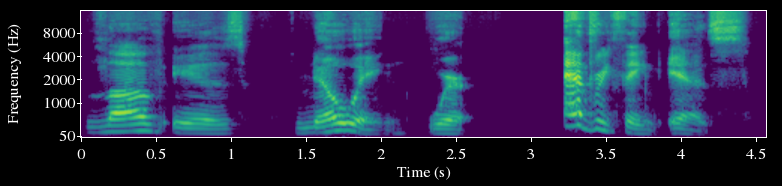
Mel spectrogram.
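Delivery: slow, sing-song picture-book read; reading to children. Acted. Drag queen reading a picture book to kids, slow and sing-song. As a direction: read each page slowly to the little ones.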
